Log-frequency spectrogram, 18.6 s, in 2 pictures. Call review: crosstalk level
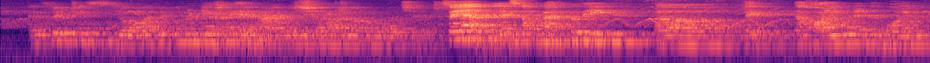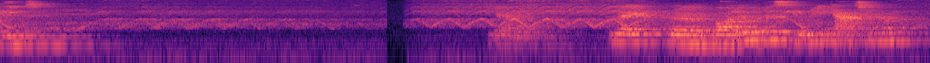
present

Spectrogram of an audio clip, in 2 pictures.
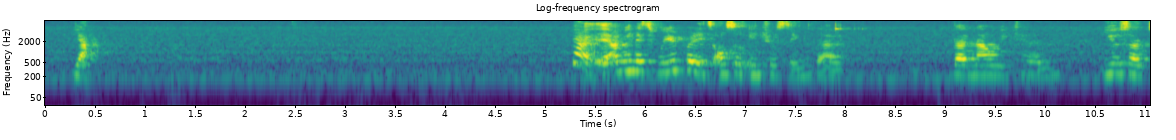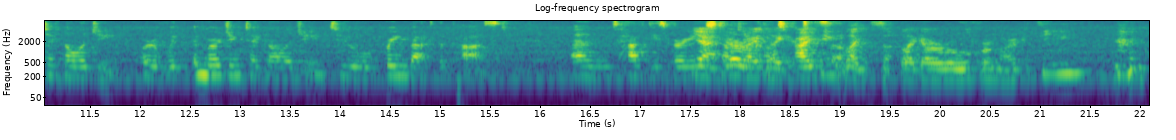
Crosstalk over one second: present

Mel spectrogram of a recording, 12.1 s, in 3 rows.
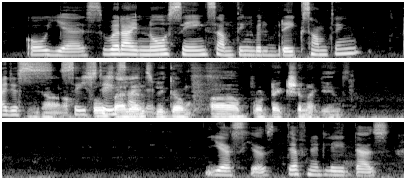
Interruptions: present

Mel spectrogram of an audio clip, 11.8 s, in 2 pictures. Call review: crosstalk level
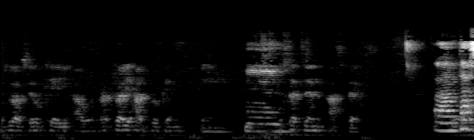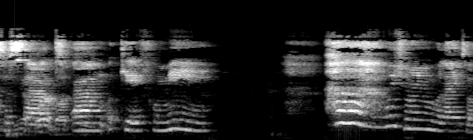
present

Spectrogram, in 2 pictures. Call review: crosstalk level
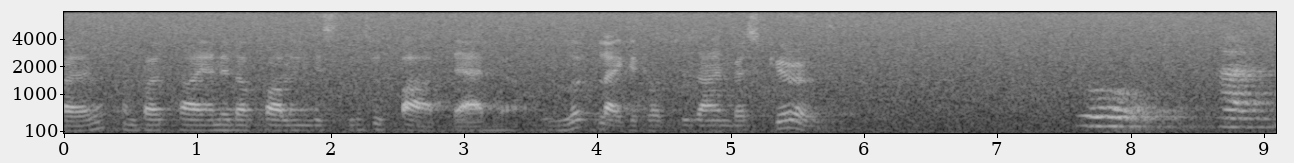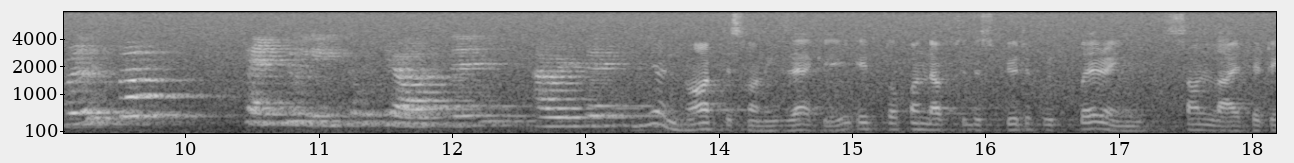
none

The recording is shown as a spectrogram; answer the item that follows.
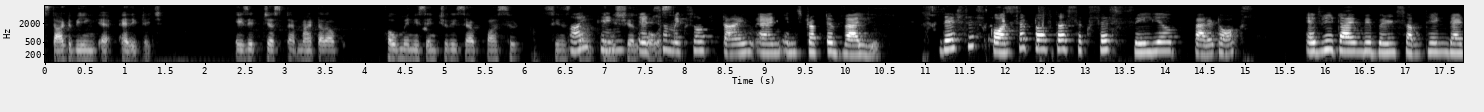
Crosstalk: present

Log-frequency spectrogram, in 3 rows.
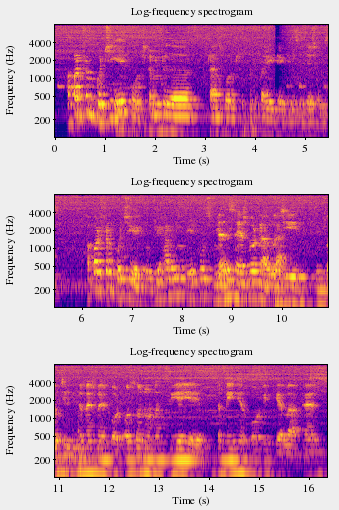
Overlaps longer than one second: present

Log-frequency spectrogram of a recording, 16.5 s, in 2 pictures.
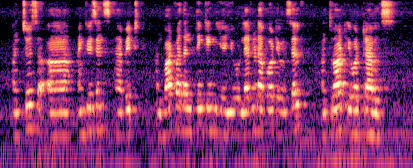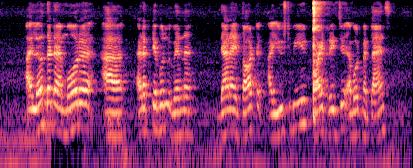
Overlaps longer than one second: none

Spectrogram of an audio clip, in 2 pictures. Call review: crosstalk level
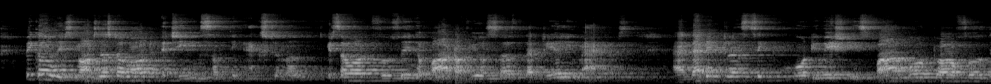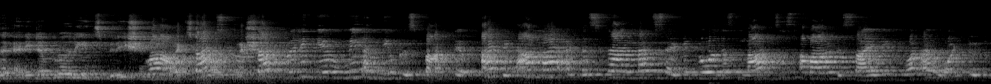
present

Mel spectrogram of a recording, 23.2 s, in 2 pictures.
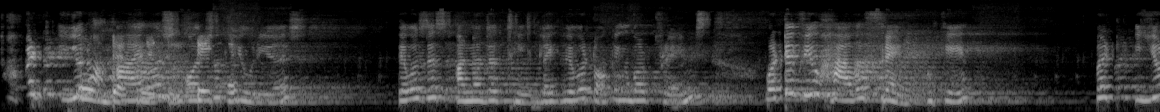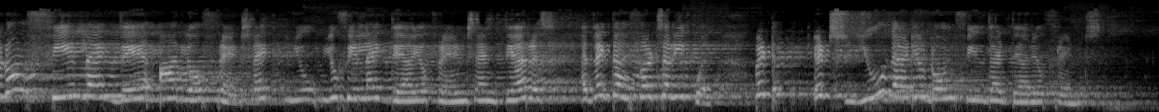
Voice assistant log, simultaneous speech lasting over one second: present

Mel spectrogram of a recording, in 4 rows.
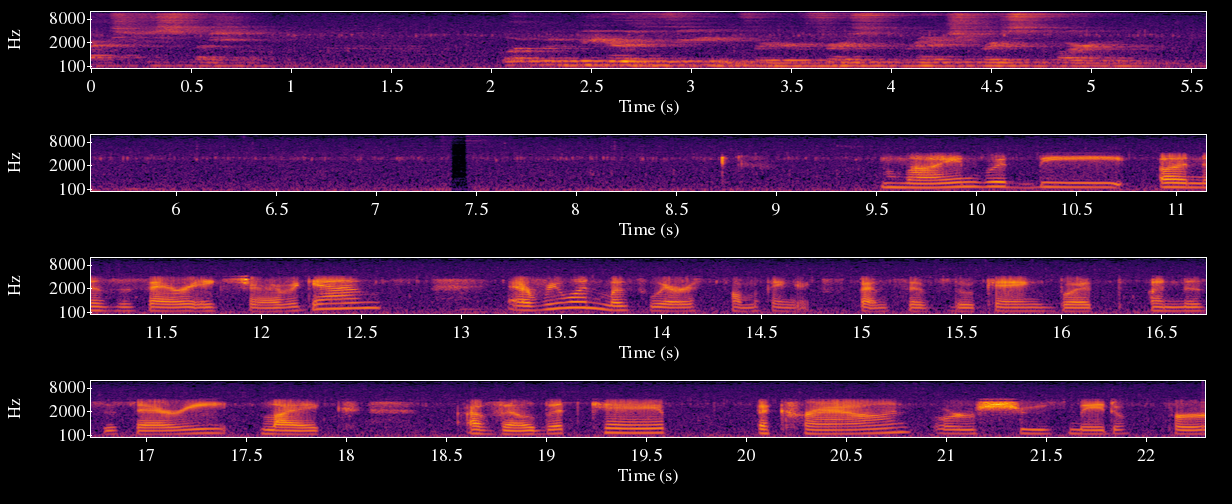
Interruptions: none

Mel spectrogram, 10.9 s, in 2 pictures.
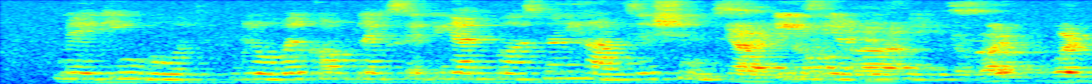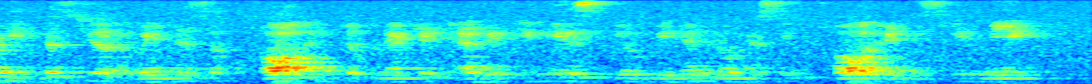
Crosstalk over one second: present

